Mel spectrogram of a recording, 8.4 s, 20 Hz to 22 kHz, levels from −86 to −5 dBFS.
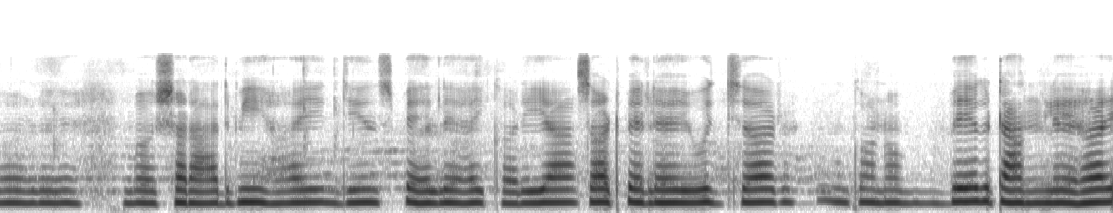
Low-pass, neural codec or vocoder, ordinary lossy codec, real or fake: none; none; none; real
